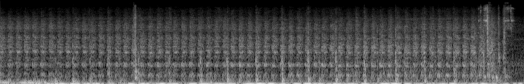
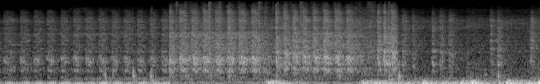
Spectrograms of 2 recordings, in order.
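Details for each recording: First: Volkswagen Touareg diesel with earlier limp mode and glow plug light issues: starter turns the engine over in a steady rapid chug about five beats a second but it never fires; crank no-start. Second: Nissan Skyline with RB engine, started after being parked a long time: slow uneven cranking for under two seconds, then it catches and settles into a steady, rough idle. Oil pressure is good; it starts fine.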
